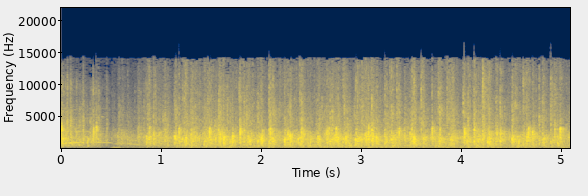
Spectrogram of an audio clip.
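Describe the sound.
Audience applause welcomes a debate moderator and two Los Angeles mayoral candidates. It is a loud, dense and steady clapping that swells after a brief quieter start and keeps going throughout.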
